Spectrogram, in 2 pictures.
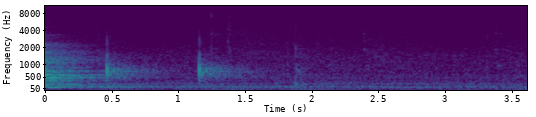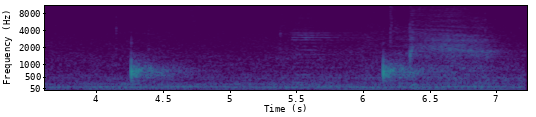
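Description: A fingertip taps lightly on a touchscreen.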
